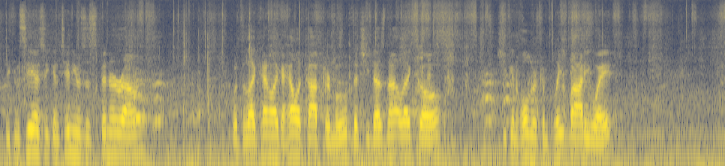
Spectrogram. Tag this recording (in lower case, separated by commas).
animal, pets, whimper (dog), dog, bow-wow, speech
